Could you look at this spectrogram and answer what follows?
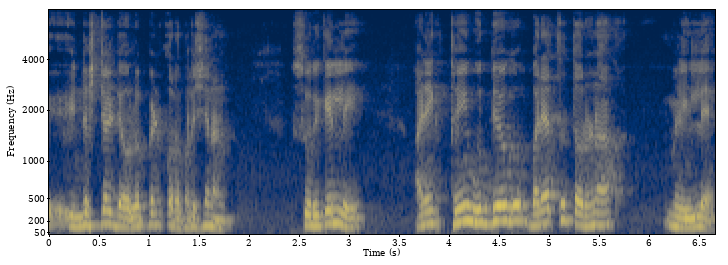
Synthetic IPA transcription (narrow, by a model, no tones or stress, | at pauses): iɳɖəs̬ʈɾijəlɖeʋləpmẽɳʈ̚koɾpoɾeɕ̬ənən | suɾkelːiː | aɽ̃it̪ʰəĩːud̪joɡbəɾjat͡st̪əɾɳat̪ | miɭilːe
